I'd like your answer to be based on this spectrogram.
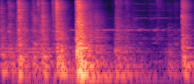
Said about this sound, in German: Ich öffne das Fenster, aber ich werde mir die Ohren zuhalten, damit ich die Schüsse nicht höre. So, die Vorhänge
